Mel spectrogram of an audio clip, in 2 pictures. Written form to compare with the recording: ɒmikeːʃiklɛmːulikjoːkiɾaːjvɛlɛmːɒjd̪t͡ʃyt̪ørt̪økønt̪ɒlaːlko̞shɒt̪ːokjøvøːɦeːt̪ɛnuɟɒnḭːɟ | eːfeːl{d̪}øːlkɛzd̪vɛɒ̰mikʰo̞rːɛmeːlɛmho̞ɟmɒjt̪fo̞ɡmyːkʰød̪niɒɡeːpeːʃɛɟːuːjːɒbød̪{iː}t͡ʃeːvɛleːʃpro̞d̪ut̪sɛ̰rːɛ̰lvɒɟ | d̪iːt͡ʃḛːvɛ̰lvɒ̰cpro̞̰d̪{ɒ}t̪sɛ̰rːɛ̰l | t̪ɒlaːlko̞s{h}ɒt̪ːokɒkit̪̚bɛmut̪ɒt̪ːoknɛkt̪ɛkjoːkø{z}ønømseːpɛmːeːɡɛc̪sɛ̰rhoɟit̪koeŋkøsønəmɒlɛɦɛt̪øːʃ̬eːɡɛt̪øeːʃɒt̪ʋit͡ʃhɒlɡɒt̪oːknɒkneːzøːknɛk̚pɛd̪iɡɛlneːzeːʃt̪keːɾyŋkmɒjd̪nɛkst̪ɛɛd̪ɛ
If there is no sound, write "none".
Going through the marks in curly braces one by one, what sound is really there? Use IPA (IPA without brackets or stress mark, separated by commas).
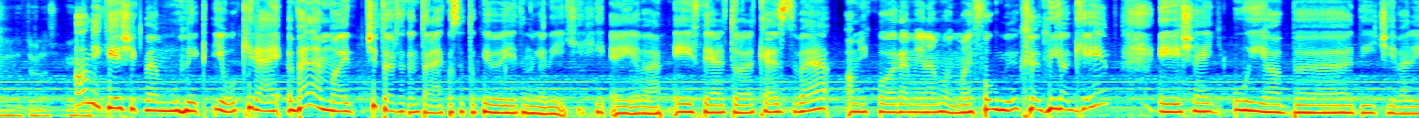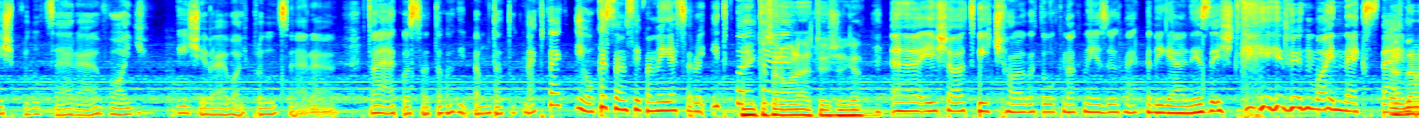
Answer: t̪, iː, u, h, s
